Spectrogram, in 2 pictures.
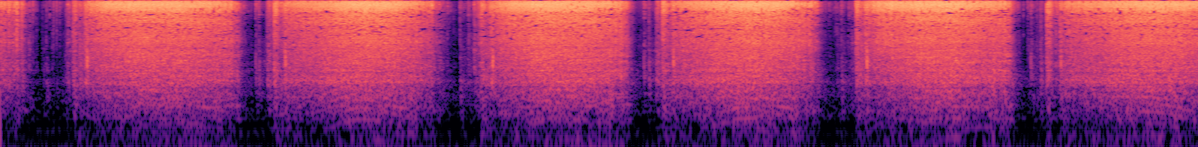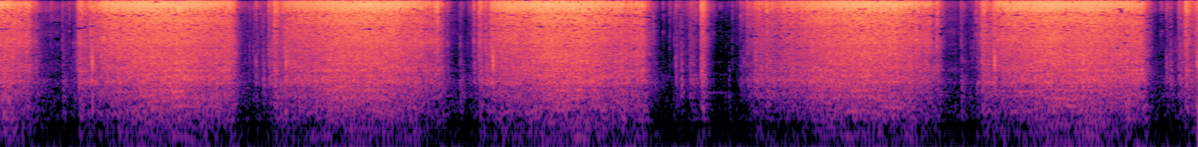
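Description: Domestic punch-card knitting machine carriage pushed back and forth across the metal needle bed, knitting row after row. Each pass is a mechanical rasping rattle of about two seconds, with a short pause at each end of the bed, about eleven passes in all.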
